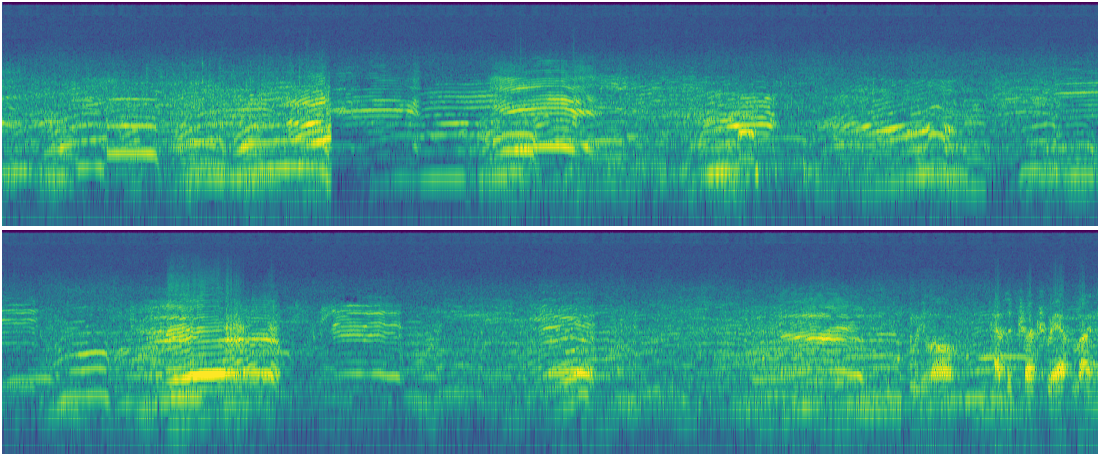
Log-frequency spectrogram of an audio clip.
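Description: Cattle herd of cows and calves moos and bawls repeatedly, many overlapping calls near and far, with someone talking over them.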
